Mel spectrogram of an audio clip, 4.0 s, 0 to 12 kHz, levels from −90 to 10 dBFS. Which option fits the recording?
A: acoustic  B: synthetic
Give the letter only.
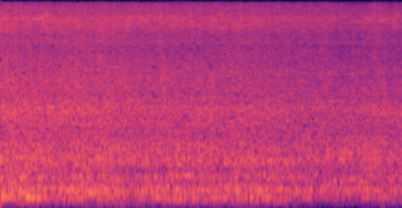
A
